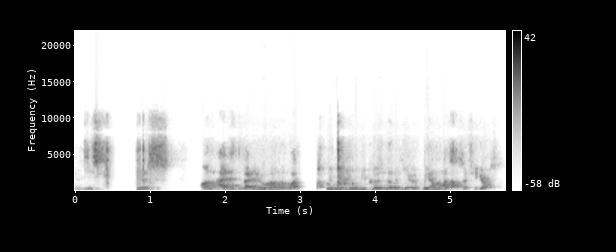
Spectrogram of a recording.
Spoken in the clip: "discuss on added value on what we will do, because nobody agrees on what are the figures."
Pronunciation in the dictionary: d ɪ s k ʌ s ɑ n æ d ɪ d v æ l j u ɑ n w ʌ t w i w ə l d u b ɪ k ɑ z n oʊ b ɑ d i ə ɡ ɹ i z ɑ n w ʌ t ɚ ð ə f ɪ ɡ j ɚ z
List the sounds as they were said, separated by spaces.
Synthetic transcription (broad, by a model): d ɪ s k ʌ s ɑ n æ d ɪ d v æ l j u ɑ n w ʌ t w i w ə l d u b ɪ k ɑ z n oʊ b ɑ d i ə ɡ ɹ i ɑ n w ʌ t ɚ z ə f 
